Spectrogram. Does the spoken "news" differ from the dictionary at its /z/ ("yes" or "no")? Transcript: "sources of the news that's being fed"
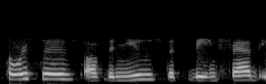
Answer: no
